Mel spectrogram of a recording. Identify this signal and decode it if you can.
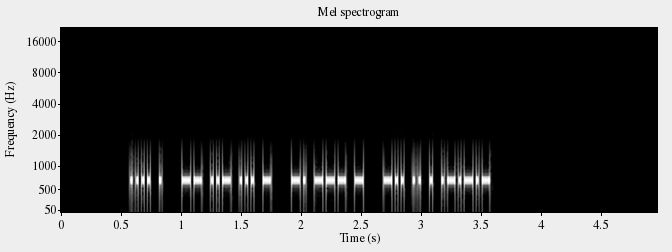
Morse code, heard as a keyed tone, about 50 wpm, 700 Hz. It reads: HE MUST NOT DIE.
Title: Sentences from Top 1300 Words 50wpm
